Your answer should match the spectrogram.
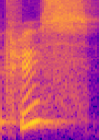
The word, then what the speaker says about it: plus: If it is positive, you will always, nearly always, very often, pronounce the final S. For example, if someone asks you if you want more, so t'en veux plus?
